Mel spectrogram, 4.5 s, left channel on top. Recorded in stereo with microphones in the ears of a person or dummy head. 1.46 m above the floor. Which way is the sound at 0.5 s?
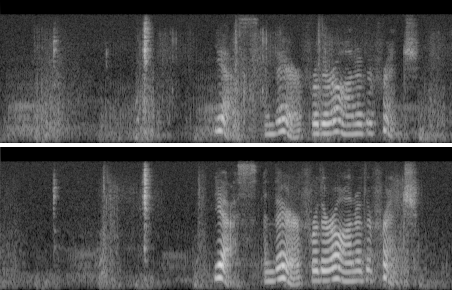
5° left (ahead or behind).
